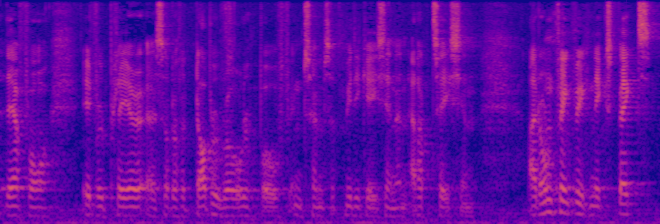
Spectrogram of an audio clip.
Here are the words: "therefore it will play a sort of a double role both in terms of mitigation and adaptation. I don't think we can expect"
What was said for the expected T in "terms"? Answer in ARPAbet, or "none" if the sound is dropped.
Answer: S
